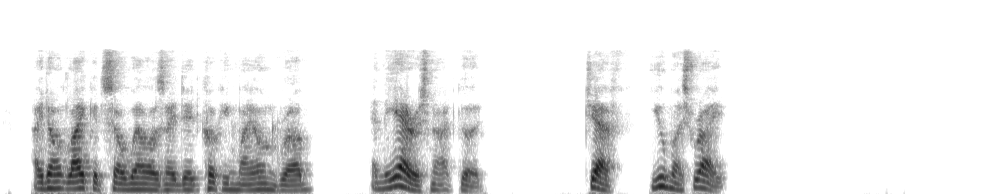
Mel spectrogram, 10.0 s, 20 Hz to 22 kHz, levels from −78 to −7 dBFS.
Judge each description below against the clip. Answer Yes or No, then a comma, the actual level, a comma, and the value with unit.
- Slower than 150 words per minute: Yes, average, 140 wpm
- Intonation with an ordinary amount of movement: Yes, average, 3.8 semitones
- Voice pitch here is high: No, low, 120 Hz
